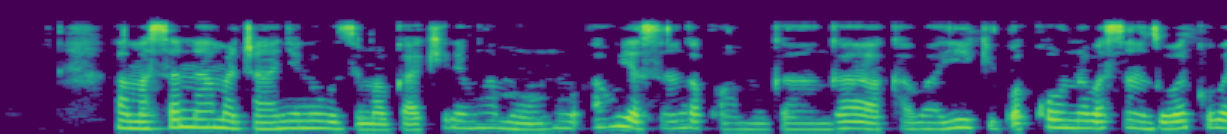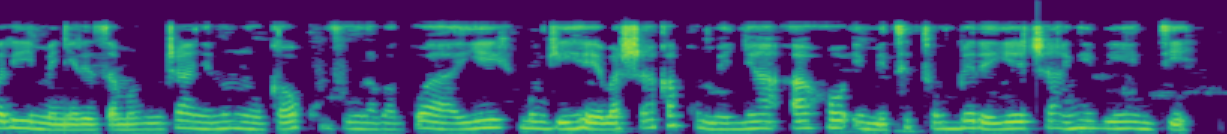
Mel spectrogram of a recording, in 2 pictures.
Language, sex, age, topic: Rundi, female, 36-49, education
